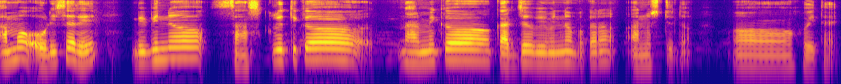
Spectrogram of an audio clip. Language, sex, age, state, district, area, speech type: Odia, male, 30-45, Odisha, Puri, urban, spontaneous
